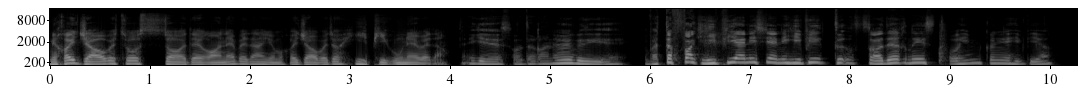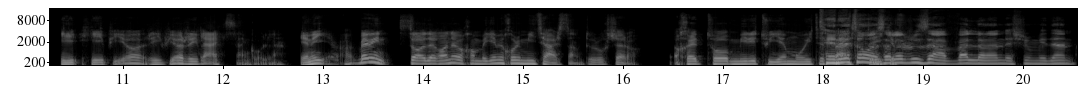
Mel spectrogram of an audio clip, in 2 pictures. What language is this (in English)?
Persian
